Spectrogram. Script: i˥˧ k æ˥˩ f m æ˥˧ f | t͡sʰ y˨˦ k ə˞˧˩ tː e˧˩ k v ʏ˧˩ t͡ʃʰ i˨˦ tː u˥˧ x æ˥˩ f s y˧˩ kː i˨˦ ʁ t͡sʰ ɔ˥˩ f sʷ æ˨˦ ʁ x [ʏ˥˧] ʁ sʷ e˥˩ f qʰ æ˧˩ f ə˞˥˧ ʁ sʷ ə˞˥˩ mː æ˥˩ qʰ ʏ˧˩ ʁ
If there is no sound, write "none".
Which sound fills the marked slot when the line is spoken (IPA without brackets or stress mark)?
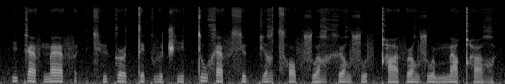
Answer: ʏ˥˧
